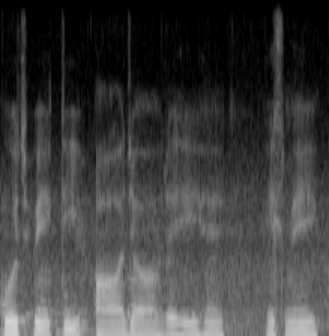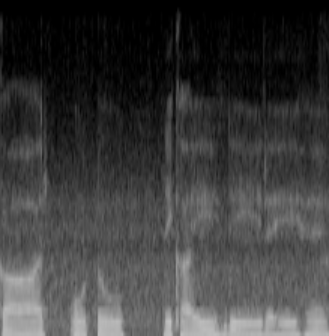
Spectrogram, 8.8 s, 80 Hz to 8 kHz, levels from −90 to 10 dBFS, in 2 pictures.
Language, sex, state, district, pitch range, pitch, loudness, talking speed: Hindi, male, Rajasthan, Jaipur, 145-155 Hz, 150 Hz, -20 LUFS, 90 wpm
